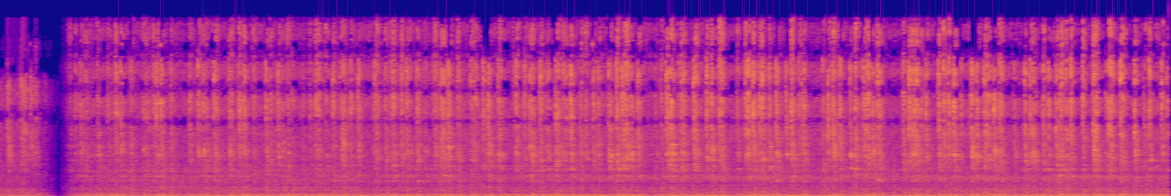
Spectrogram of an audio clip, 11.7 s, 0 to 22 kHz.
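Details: 1979 Mustang Pace Car with a cam, after a long drive: deep, loping V8 burble that holds steady and swells on the throttle, no knocks or ticks; healthy cammed engine.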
